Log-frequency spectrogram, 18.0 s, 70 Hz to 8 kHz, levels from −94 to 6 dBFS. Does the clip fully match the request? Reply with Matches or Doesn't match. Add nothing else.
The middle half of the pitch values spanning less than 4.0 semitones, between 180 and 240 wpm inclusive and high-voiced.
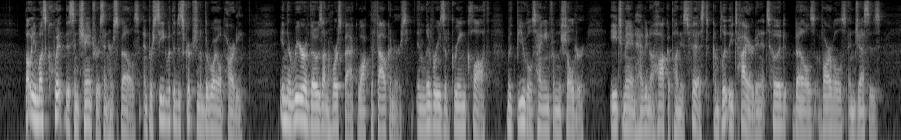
Doesn't match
